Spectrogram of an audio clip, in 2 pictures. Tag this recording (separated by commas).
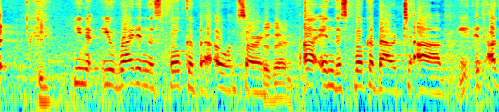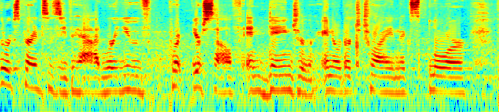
inside a large room or hall, Speech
